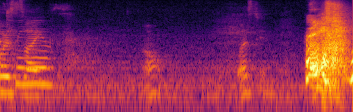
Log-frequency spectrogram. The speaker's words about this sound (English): oh, bless you. Bless you. I hate my sneezes. They're so fucking loud.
